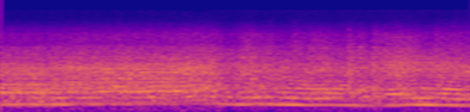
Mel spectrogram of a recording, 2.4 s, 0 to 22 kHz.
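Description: Renault Clio Williams FN3 rally car's 2.0-litre four-cylinder engine heard from inside the cabin, running hard at a steady pitch that sags slightly near the end, over a constant hiss.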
